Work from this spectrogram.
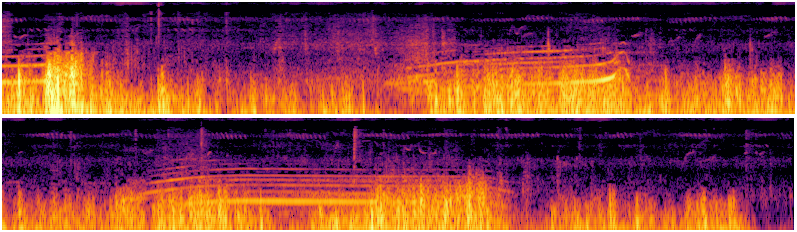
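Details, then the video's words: Calling hyenas heard while elephants are watched: two sustained, harmonic calls with upturned ends rise out of heavy low rumbling and thumping noise, with a brief loud burst at the start. "hyenas callings"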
